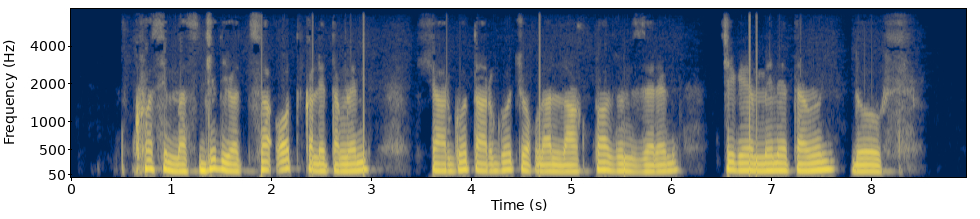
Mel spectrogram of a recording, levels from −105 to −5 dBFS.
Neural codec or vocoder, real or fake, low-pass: none; real; 7.2 kHz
